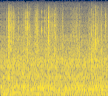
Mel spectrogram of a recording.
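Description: Clear plastic bags of mohair doll hair crinkling in the hands, a string of short crackles.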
